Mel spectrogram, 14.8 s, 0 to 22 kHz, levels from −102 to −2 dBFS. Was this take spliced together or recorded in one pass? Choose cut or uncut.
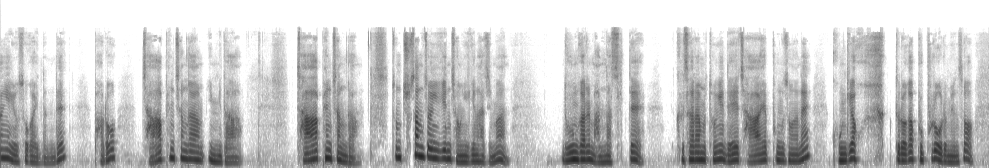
uncut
